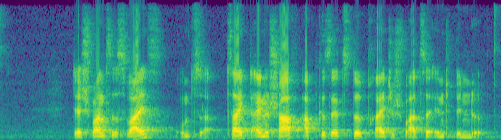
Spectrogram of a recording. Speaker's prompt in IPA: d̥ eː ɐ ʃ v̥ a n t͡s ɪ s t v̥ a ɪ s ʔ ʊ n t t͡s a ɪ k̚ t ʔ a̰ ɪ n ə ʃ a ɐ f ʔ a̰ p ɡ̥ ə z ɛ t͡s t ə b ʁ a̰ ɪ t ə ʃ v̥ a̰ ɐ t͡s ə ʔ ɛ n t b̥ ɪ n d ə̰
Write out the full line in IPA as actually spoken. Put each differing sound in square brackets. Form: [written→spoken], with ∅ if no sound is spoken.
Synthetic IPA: d̥ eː ɐ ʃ v̥ a n t͡s ɪ s t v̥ a ɪ s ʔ ʊ n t t͡s a ɪ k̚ t ʔ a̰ ɪ n ə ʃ a ɐ f ʔ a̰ p ɡ̥ ə z ɛ t͡s t ə b ʁ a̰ ɪ t ə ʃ v̥ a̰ ɐ t͡s ə ʔ ɛ n t b̥ ɪ n d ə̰

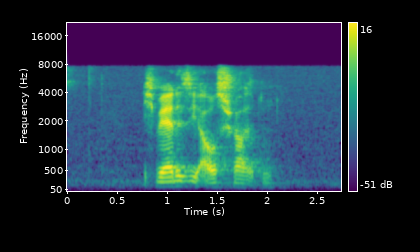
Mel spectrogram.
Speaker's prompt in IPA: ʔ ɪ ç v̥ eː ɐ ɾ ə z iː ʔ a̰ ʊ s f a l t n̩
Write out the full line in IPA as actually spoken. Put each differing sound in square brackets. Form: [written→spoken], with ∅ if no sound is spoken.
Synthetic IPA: ʔ ɪ ç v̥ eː ɐ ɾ ə z iː ʔ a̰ ʊ s [f→ʃ] a l t n̩

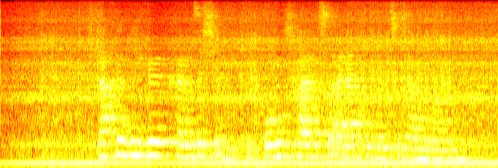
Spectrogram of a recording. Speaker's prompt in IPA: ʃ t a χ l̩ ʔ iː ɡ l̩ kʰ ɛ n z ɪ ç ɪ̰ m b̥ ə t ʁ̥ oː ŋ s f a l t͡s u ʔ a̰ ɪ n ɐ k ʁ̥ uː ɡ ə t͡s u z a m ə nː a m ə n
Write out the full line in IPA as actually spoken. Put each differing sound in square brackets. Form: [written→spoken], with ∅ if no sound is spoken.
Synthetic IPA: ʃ t a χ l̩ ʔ iː ɡ l̩ kʰ [ɛ→a] n z ɪ ç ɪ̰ m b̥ ə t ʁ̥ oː ŋ s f a l t͡s u ʔ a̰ ɪ n ɐ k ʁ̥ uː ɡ ə t͡s u z a m ə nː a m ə n

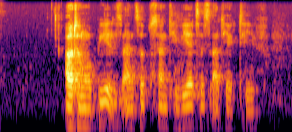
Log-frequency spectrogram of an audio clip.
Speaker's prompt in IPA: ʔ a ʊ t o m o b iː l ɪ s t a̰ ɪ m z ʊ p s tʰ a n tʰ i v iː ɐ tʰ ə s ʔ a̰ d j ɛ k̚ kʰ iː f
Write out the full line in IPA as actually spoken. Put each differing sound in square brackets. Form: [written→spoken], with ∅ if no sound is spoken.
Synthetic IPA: ʔ a ʊ t o m o b iː l ɪ s t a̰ ɪ [m→n] z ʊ p s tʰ a n tʰ i v iː ɐ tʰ ə s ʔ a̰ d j ɛ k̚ [kʰ→tʰ] iː f

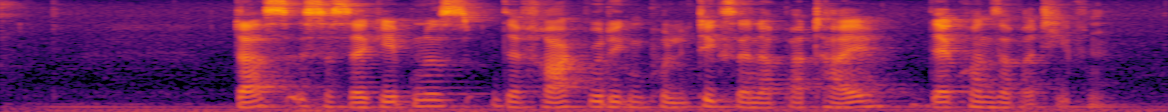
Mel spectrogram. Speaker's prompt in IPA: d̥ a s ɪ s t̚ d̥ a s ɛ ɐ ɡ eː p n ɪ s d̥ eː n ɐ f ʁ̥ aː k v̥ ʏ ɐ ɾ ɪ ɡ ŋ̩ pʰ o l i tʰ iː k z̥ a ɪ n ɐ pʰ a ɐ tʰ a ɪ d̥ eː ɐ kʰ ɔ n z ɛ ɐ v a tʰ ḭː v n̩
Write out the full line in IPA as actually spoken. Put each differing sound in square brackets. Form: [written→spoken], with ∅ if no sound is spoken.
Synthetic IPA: d̥ a s ɪ s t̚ d̥ a s ɛ ɐ ɡ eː p n ɪ s d̥ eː [n→∅] ɐ f ʁ̥ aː k v̥ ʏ ɐ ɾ ɪ ɡ ŋ̩ pʰ o l i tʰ iː k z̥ a ɪ n ɐ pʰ a ɐ tʰ a ɪ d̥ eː ɐ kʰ ɔ n z ɛ ɐ v a tʰ ḭː v n̩

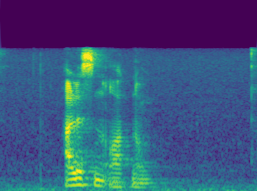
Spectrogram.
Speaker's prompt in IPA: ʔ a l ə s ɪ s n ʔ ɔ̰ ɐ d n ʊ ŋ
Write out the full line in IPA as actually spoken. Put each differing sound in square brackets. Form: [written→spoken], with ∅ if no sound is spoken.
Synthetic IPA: ʔ a l ə s ɪ [s→∅] n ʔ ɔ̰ ɐ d n ʊ ŋ

